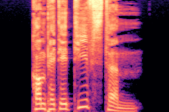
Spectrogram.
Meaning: strong dative masculine/neuter singular superlative degree of kompetitiv
- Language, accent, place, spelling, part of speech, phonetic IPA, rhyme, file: German, Germany, Berlin, kompetitivstem, adjective, [kɔmpetiˈtiːfstəm], -iːfstəm, De-kompetitivstem.ogg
